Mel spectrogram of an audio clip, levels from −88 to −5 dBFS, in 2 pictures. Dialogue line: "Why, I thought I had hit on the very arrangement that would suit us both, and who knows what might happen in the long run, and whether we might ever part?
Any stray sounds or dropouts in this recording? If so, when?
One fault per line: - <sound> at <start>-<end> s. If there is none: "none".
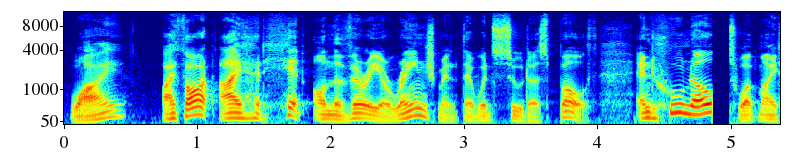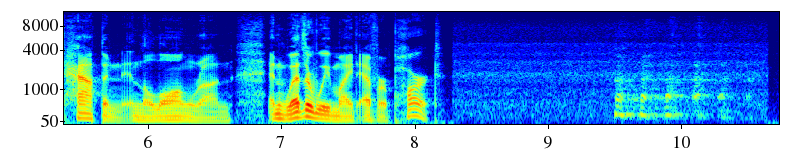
- dropout at 4.9-5.0 s
- laugh at 9.5-10.6 s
